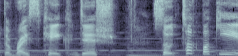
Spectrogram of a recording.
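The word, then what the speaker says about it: tteokbokki: So, tuckbuckucky is actually spelled with like two T's at the beginning when it's romanized because it's different than if it was um like it's a different word, I think, a different sound than if you just had one T.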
